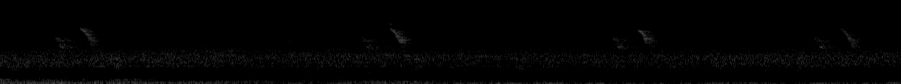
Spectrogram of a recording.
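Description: A bird calling faintly in short, quickly falling double chirps, a pair every two to three seconds, over a faint steady hiss.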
